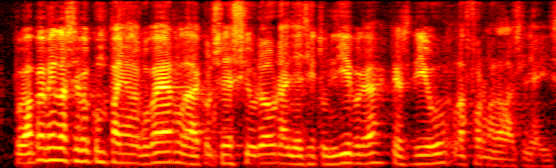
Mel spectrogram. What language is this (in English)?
Catalan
